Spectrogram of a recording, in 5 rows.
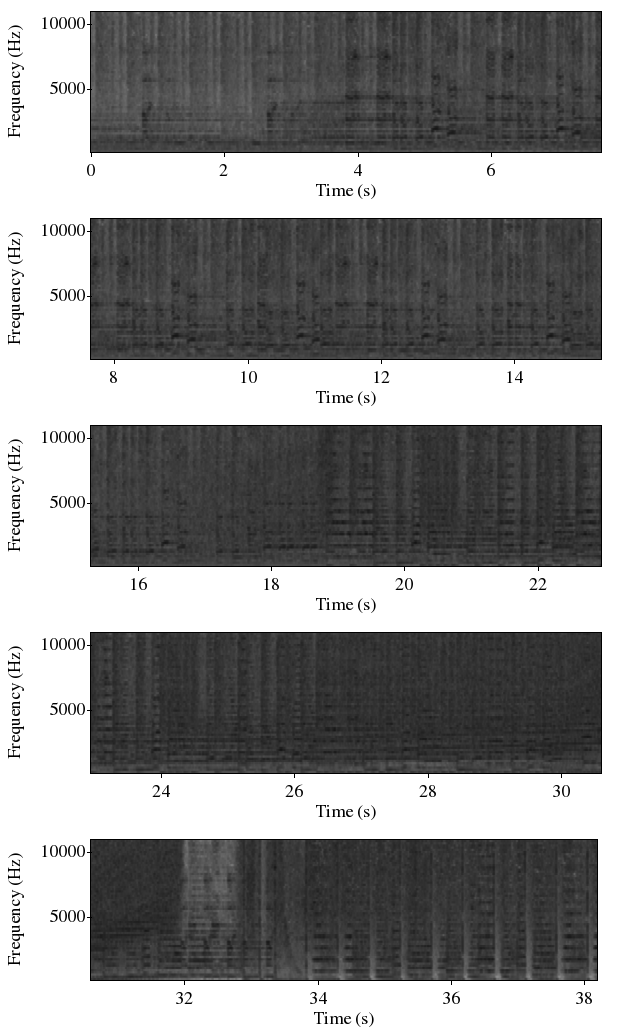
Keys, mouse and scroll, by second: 0.4-1.4 drag, 2.0-3.2 drag, 3.2-4.4 drag, 5.1-6.1 drag, 6.4-7.4 drag, 7.8-8.9 drag, 9.3-10.3 drag, 10.8-11.8 drag, 12.3-13.3 drag, 13.9-15.0 middle drag, 13.9-14.9 scroll, 18.2-19.3 drag, 20.3-21.3 drag, 21.6 click, 22.5-24.0 typing, 25.4 click, 26.9-28.0 drag, 28.5-29.9 typing, 31.4-32.4 drag, 32.6 click, 33.5-35.3 typing, 36.6-38.2 drag, 38.0-38.2 typing.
